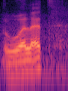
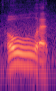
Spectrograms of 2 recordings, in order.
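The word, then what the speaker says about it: Ouellette: olette Avenue here it's if you're French you would pronounce it wette but here in Windsor we kind of have different ways of pronouncing things than uh I don't know I guess than the the French settlers that settled the area so it's olette the next street over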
